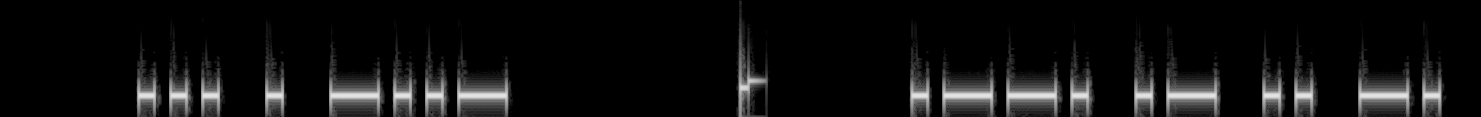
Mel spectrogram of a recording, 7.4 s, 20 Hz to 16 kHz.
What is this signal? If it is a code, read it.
Morse code, heard as a keyed tone, about 15 wpm, 700 Hz. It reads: SEX PAIN
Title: Sentences from Top 1600 Words - New Word Drill Alt - 15wpm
